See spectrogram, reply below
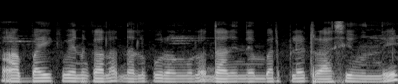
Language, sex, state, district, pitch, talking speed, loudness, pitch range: Telugu, female, Telangana, Mahabubabad, 140 Hz, 150 wpm, -19 LUFS, 135-145 Hz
